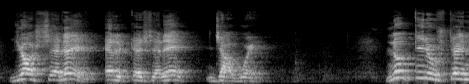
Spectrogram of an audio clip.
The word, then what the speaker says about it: Yahweh: Castellano y hablando Castellano yo puedo pronunciar correctamente yagüe porque así se pronuncia el nombre solemne imponente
